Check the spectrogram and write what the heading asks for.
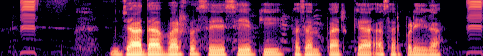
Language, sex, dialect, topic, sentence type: Hindi, male, Garhwali, agriculture, question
